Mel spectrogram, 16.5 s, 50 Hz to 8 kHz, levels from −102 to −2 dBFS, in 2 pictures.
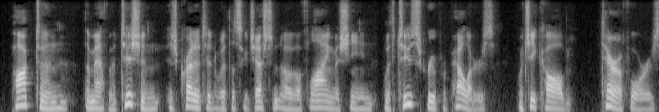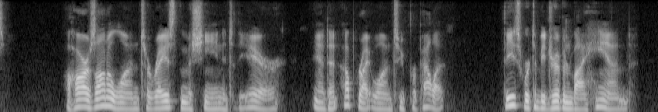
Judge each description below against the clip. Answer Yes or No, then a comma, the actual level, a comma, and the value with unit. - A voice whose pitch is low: Yes, low, 120 Hz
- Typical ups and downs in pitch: Yes, average, 3.5 semitones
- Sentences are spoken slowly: No, average, 160 wpm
